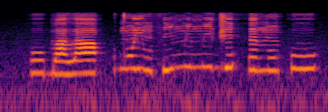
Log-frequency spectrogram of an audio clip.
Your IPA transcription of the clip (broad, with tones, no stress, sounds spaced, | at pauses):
o˨ b a˨ l a˧ | d ɔ̃˧ j ũ˨ s i˨˦ m i˧ m i˧ d͡ʒ e˧ h ɛ˧ n ɔ̃˧ k o˦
